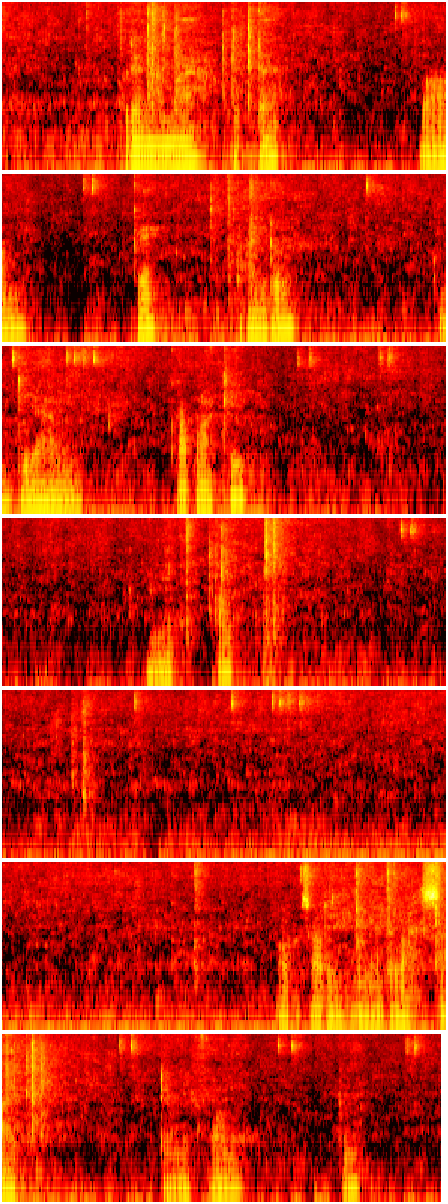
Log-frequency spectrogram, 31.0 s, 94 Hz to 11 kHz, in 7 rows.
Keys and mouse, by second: 4.0 click, 5.3 click, 8.1 click, 9.6 click, 9.7 click, 11.9 click, 12.7 click, 17.3 click, 19.1 click, 20.5 click, 20.7 click, 25.2 click, 27.9 click, 29.4 click, 30.7 click.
